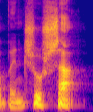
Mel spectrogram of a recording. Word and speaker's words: openSUSE: Pues con esto y dándole de nuevo las gracias a El Libre por ayudarnos a organizar el Academy y por supuesto a OpenSUSE, que es como se pronuncia, OpenSUSE,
